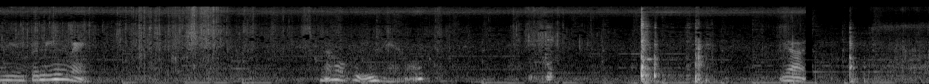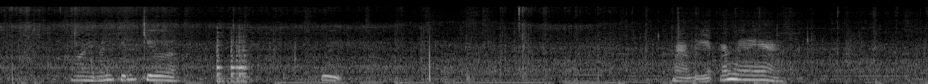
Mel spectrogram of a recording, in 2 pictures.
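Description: Cloth rustles as it is folded over a steamer.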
